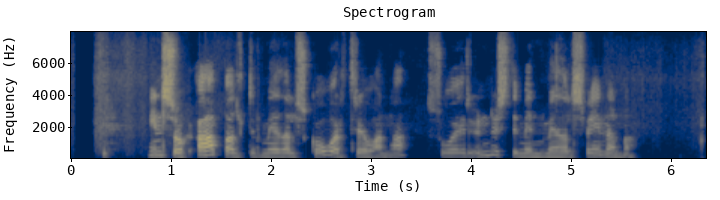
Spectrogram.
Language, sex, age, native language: Icelandic, female, 40-49, Icelandic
